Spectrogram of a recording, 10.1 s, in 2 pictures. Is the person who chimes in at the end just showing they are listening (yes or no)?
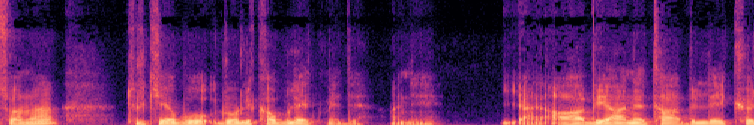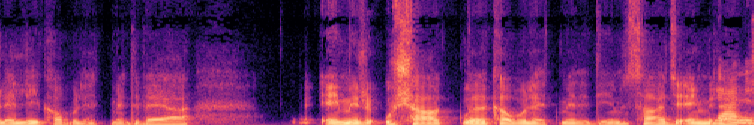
no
